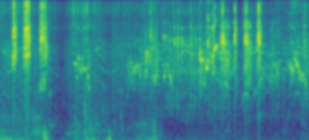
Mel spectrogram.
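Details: Morning budgerigar flock calling to one another: sharp high chirps and squeaky warbles, some low flutter or thumping early on.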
